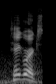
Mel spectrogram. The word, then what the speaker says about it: Tigrex: bunahabra rather than banabra tig rex tiger x makes sense too i would put that in second place as opposed to tigrex on don't come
